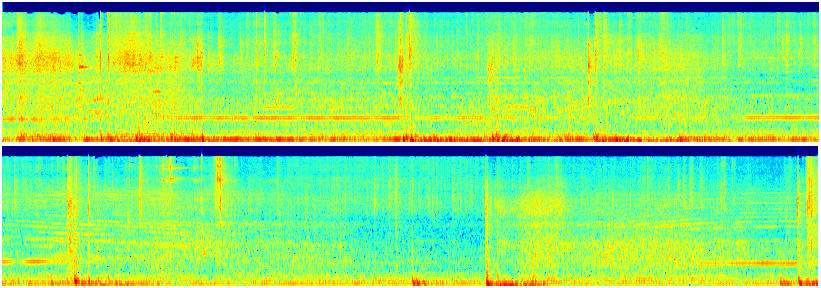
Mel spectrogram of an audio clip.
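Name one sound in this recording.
Gunshots crack and boom in sharp bursts.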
